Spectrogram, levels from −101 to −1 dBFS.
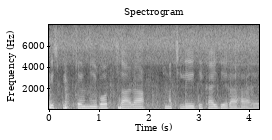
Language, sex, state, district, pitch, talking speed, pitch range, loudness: Hindi, female, Arunachal Pradesh, Lower Dibang Valley, 175 Hz, 140 wpm, 170-190 Hz, -17 LUFS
